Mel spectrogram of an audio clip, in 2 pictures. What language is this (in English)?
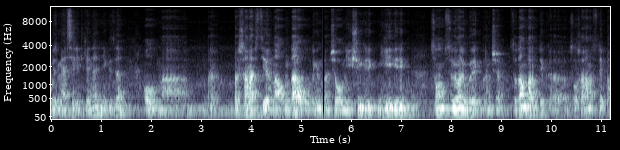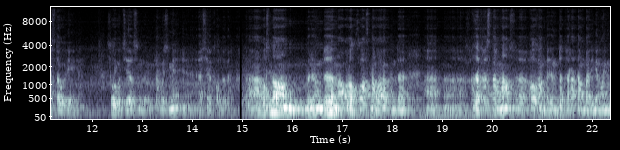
Russian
